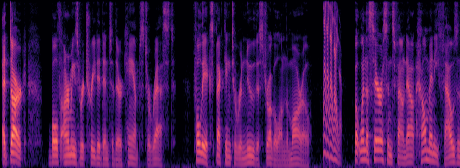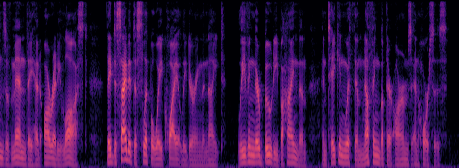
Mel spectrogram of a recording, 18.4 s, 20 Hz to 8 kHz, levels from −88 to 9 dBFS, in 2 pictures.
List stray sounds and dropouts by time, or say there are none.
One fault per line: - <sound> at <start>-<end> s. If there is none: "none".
- chirp at 6.5-6.8 s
